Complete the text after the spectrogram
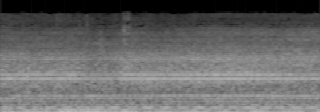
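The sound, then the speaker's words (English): A man's leaf blower drones steadily as he blows grass, a continuous whooshing engine roar with a faint buzzing hum underneath, holding the same loudness throughout with no voices. “There is a guy blowing grass, like he's out in the middle of a field with a leaf blower blowing grass.”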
